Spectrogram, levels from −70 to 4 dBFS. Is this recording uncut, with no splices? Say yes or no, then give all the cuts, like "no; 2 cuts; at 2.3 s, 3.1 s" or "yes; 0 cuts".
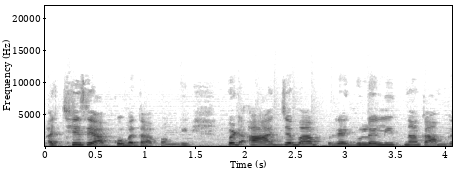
yes; 0 cuts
